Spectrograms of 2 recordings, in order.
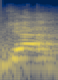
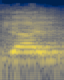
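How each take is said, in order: First: The vowel ends without a y-glide. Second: The vowel ends with a y-glide. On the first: The speaker calls it right. "תגיד ג'ה" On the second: The speaker calls it wrong. "אל תגיד ג'י"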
